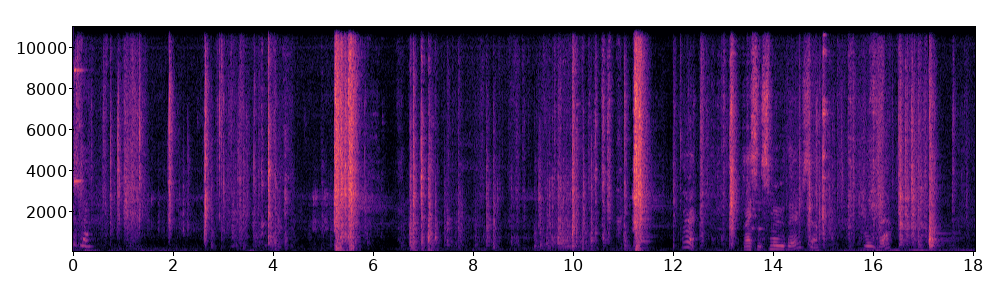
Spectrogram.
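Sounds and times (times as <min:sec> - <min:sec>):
metal tools clinking: 0:00.0 - 0:00.4, 0:14.5 - 0:17.4.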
